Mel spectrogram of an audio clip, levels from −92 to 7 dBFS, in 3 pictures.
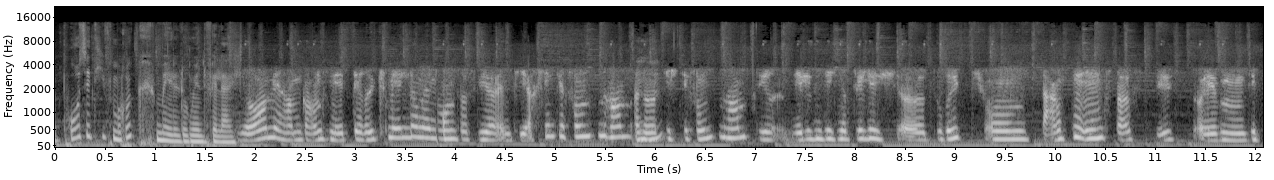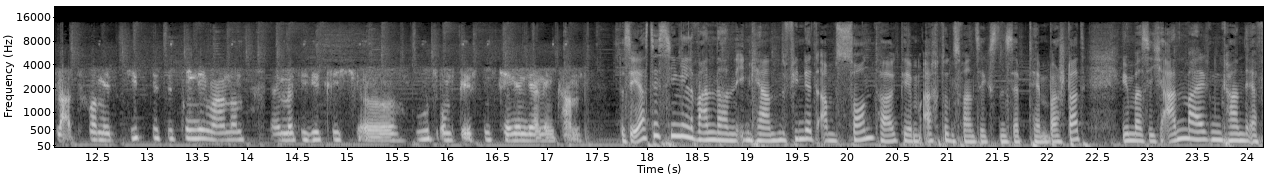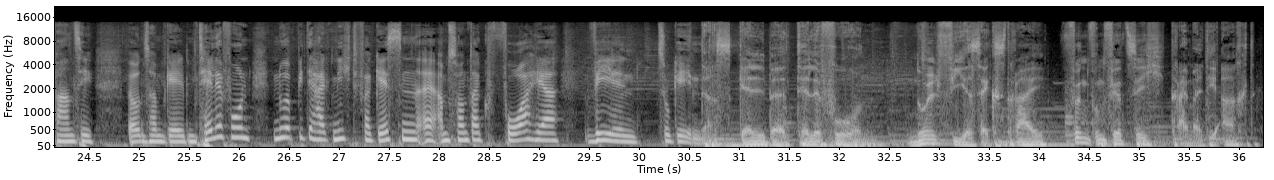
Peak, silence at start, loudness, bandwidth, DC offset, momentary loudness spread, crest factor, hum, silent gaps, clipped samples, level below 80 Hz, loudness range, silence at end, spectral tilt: -4 dBFS; 0 s; -19 LUFS; 14 kHz; under 0.1%; 7 LU; 14 dB; none; none; under 0.1%; -30 dBFS; 2 LU; 0 s; -5 dB/octave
